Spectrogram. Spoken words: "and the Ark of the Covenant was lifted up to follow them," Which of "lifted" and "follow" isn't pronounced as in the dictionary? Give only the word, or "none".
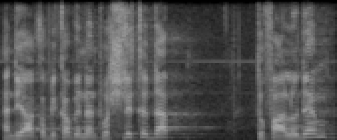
lifted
